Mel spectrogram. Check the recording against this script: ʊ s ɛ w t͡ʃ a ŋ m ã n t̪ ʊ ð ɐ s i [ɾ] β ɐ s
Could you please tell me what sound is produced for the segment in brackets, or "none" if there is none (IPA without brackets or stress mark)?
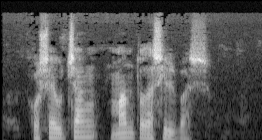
l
